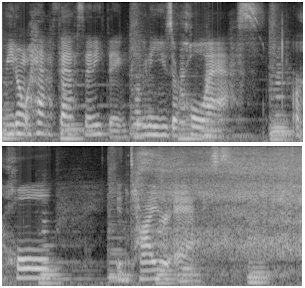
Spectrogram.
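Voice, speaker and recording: A woman talks at a moderate pace over clear music in the background. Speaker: host of a drink recipe show. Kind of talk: comedic tutorial. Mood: crude, playful, joking. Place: bar.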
